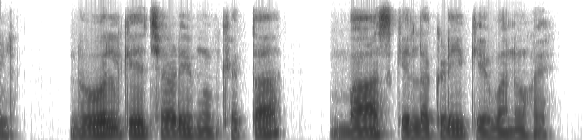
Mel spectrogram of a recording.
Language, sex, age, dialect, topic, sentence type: Magahi, male, 18-24, Southern, agriculture, statement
